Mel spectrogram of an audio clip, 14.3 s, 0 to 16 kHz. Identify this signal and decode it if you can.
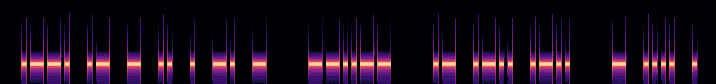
Morse code, heard as a keyed tone, about 14 wpm, spaced as for 11 wpm, 800 Hz. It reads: PATIENT, ALL THE
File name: Morsekurs / Witze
